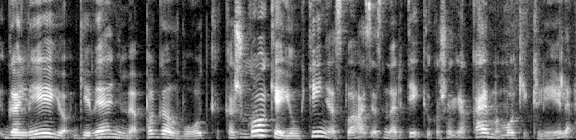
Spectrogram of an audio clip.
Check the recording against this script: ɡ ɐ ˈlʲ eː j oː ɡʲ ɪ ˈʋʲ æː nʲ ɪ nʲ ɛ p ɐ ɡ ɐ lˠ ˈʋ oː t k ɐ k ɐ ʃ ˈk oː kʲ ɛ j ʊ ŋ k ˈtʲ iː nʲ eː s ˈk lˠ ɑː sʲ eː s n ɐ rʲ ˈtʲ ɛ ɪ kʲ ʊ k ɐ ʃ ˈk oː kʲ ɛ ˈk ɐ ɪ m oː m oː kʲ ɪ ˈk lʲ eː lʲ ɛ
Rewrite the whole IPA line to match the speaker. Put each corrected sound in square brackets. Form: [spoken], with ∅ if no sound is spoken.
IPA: ɡ ɐ ˈlʲ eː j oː ɡʲ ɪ ˈʋʲ æː nʲ ɪ [mʲ] ɛ p ɐ ɡ ɐ lˠ ˈʋ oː t k ɐ k ɐ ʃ ˈk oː kʲ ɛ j ʊ ŋ k ˈtʲ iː nʲ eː s ˈk lˠ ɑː sʲ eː s n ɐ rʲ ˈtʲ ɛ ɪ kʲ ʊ k ɐ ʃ ˈk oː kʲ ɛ ˈk ɐ ɪ m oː m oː kʲ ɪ ˈk lʲ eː lʲ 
